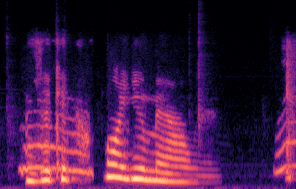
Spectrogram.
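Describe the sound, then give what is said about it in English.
A cat named Zora meows loudly: two long, drawn-out cries, the second sliding down in pitch, then a third cry begins after a short pause. “Are you meowing?”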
